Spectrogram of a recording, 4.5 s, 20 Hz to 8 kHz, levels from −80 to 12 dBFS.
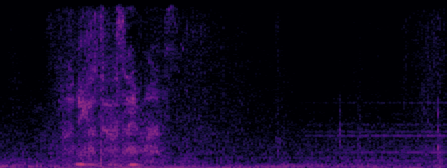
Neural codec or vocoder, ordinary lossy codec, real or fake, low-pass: none; none; real; none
